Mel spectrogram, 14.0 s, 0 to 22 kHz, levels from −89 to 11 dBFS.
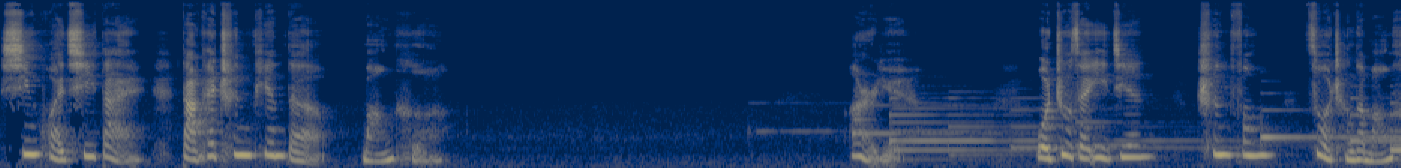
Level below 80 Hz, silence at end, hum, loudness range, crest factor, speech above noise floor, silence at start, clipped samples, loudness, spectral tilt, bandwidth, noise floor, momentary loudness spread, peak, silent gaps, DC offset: -70 dBFS; 0 s; none; 13 LU; 22 dB; 42 dB; 0 s; under 0.1%; -29 LUFS; -2.5 dB/octave; over 20 kHz; -71 dBFS; 20 LU; -10 dBFS; none; under 0.1%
